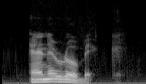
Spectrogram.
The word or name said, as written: anaerobic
